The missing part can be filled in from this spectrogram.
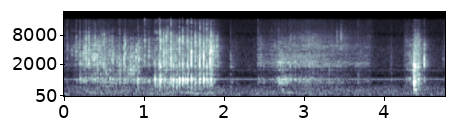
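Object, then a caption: Sequin-covered fabric journal cover. Long purple nails scratch and rub across the plastic sequins of a closed black reversible sequin fabric journal cover. A dense, bright rasping rises to a crackling peak, then quieter sweeping rubs follow and end with a short sharp scrape.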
